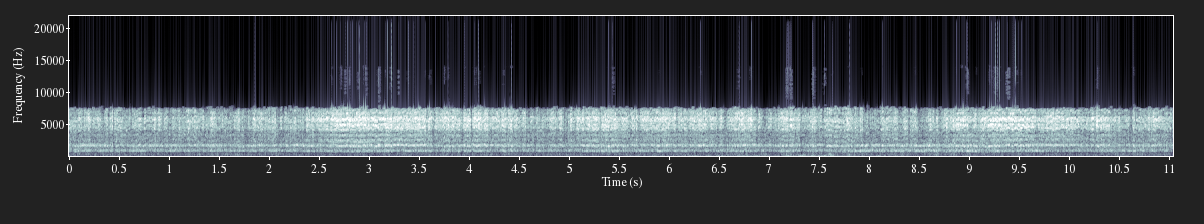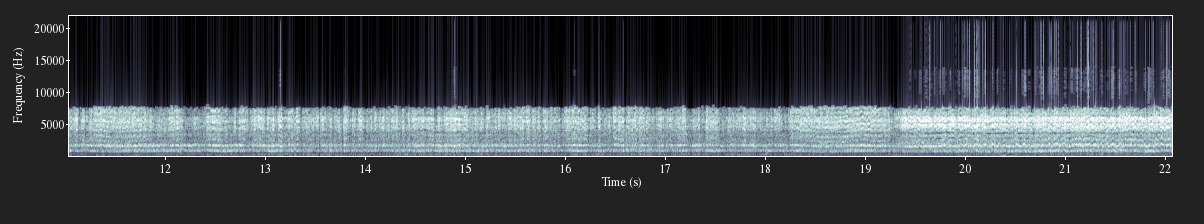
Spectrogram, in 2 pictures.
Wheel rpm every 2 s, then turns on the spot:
230, 230, 230, 230, 220, 230, 230, 230, 230, 220, 190.
none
